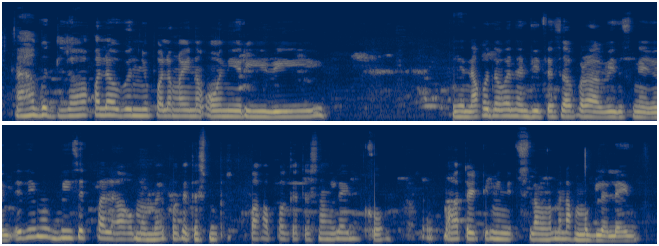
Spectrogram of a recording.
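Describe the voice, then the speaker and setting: A woman speaks at a fairly quick pace in a medium pitch, with ordinary pitch variation and very even loudness. Noticeable background noise runs under her voice. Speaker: idol group member livestreamer. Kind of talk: casual livestream chat.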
